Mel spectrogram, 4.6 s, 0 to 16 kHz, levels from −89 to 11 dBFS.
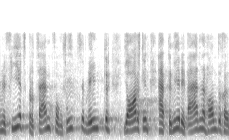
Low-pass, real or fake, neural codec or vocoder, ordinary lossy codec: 7.2 kHz; fake; codec, 16 kHz, 4 kbps, FreqCodec, smaller model; none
